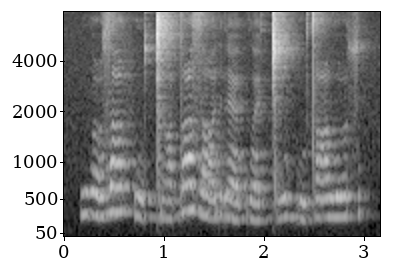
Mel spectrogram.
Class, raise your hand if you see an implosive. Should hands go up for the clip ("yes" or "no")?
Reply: no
